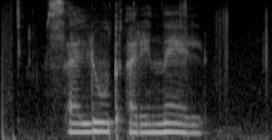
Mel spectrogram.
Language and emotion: Russian, neutral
